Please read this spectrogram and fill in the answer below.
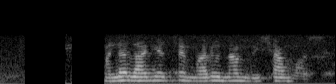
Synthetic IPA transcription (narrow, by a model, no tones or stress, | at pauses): məlaːlaːɡeːt͡ʃʰeːmaːɾuːnaːmʋiʃaːmoːse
